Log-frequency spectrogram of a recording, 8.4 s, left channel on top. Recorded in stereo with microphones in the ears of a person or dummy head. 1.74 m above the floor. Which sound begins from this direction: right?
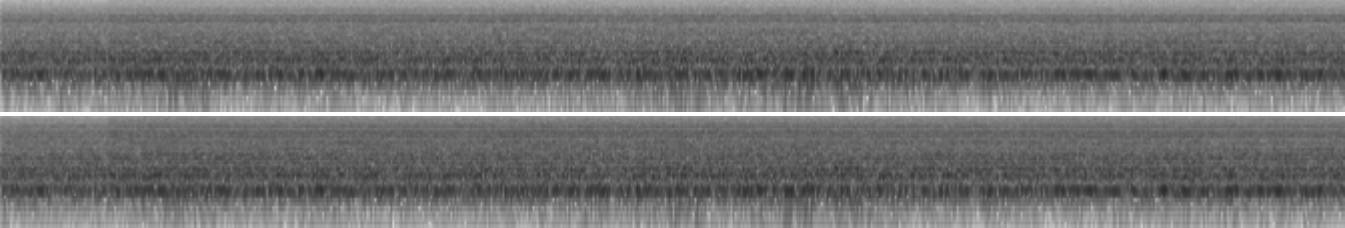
An aircraft, at 0.0 s.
